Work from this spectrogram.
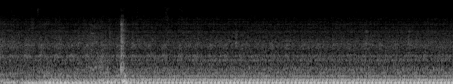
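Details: Auction diesel car unstarted for three years, restarted after priming the fuel pump: even idle with a smooth regular low beat around two per second, no misses or knocks; runs healthy, before warming up.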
